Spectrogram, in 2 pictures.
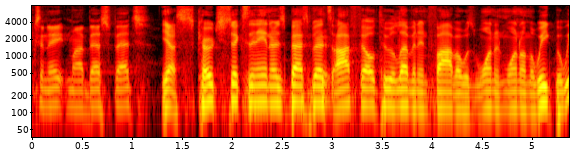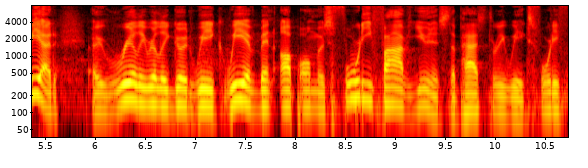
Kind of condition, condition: setting, busy venue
